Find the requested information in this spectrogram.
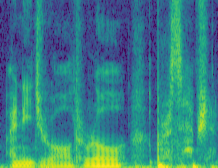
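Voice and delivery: soft unvoiced whisper. Real, not acted. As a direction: hush the table. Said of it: "whispered instruction".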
